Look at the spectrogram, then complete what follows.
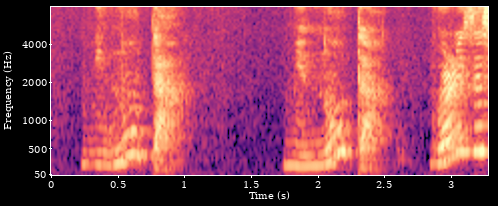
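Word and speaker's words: минута: Let's look at another word, minuta, minuta, minuta.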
